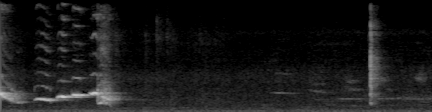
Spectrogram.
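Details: Captive-bred white-rumped shama (murai batu Medan), eight months old; a short burst of rich whistled notes lasting about a second, level then slightly rising, followed by quiet and one sharp click near the end.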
